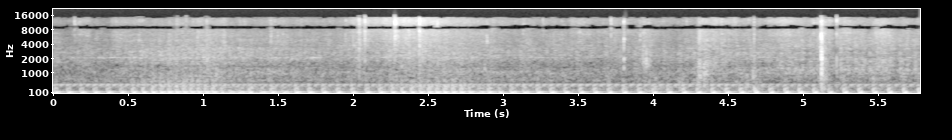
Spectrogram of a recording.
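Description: A vehicle engine idling with an even, rapid pulse of about ten beats a second, with a few light clicks over it near the end.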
